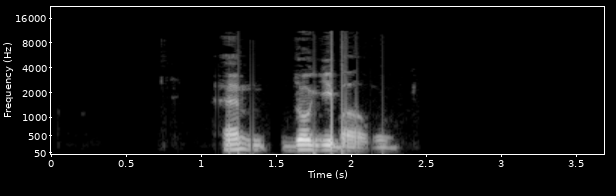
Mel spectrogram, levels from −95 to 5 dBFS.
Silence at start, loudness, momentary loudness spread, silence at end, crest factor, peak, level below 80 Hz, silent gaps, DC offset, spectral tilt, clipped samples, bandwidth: 1.15 s; -20 LUFS; 19 LU; 1.4 s; 22 dB; -2 dBFS; -54 dBFS; none; under 0.1%; -7.5 dB/octave; under 0.1%; 11 kHz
